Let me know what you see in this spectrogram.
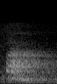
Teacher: untuk fa itu makhrajnya bibir bawah dengan gigi seri atas. Jadi bacanya fa, bukan pa. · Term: fa sukun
